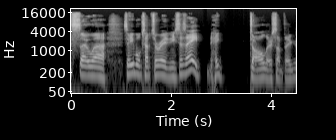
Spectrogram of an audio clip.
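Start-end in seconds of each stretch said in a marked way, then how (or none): 2.3-3.9 mock condescending, sleazy flirting tone. Retelling a film scene where a sleazy guy approaches a woman: imitating a condescending sleazy guy. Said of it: "something condescending".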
